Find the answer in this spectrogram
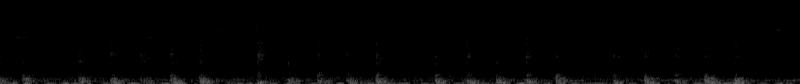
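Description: Faint ink pen strokes on paper as short tally marks are drawn one after another, a quick irregular scratch-tap about two or three times a second, with the pen tip giving a faint high squeak now and then.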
